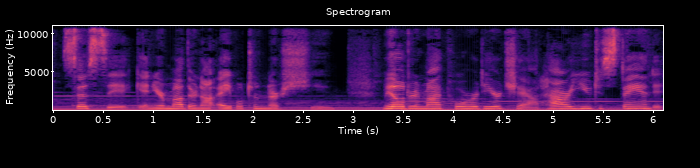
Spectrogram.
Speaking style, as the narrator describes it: sighed

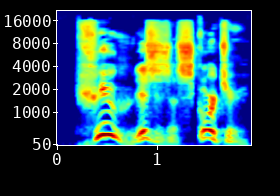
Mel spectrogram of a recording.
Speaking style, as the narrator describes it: he exclaimed

